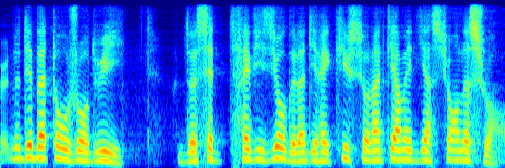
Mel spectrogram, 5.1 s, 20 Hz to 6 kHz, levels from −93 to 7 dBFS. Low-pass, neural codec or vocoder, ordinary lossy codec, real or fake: 5.4 kHz; codec, 16 kHz, 0.3 kbps, FocalCodec; none; fake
